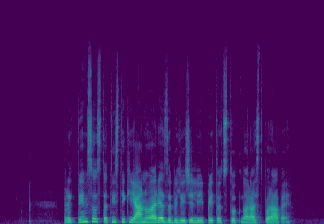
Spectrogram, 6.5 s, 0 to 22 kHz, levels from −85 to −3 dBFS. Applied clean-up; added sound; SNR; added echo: none; none; none; none.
